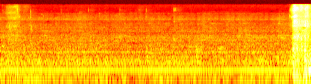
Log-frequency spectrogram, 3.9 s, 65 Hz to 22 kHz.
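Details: A Shih Tzu gives a sudden, sharp sneeze after a stretch of quiet indoor hum, during an unusual fit of repeated sneezing lasting over 30 minutes, with the owner saying "bless you".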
